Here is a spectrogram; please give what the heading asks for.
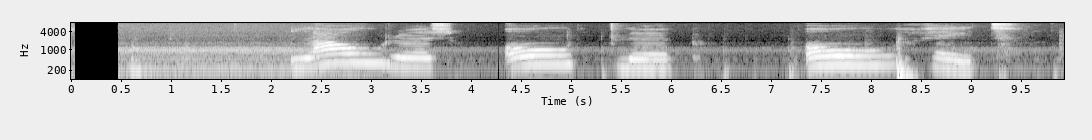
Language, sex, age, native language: Icelandic, female, 7, Icelandic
